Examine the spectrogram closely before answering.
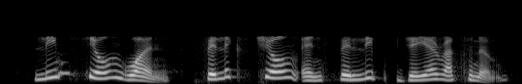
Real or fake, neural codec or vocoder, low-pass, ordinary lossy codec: fake; codec, 16 kHz in and 24 kHz out, 0.9 kbps, LongCat-Audio-Codec, fine tuned four codebook decoder; 3.6 kHz; none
